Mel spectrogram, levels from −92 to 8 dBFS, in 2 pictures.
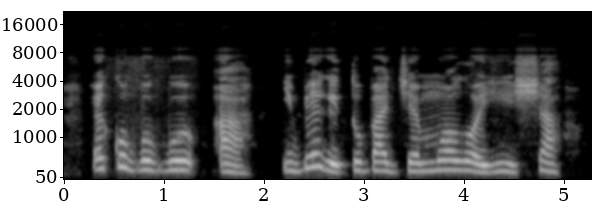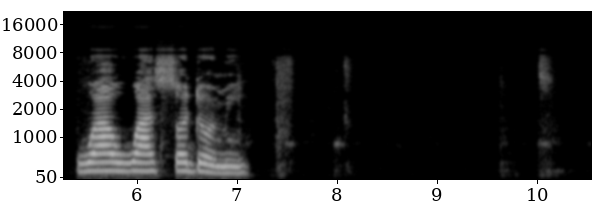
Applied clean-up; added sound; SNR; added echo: none; none; none; none.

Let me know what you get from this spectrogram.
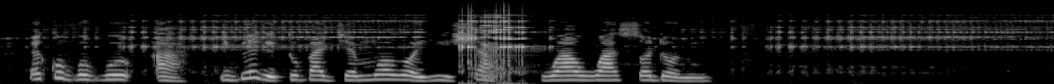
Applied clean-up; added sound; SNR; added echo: classical method Wiener filter.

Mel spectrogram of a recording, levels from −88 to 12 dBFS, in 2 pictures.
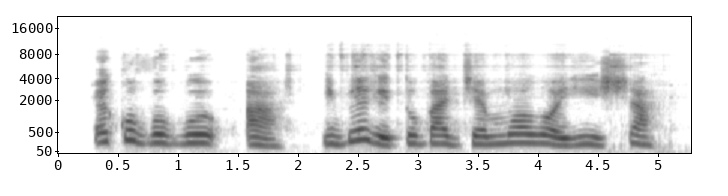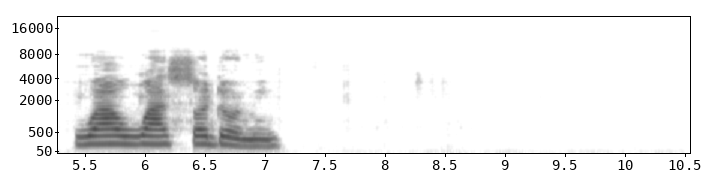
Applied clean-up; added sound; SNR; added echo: neural mask model DeepFilterNet 3.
